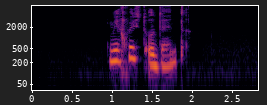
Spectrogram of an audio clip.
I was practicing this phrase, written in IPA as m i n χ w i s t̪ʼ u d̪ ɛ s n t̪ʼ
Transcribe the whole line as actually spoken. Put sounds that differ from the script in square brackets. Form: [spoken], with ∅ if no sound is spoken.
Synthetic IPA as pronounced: m i [∅] χ w i s t̪ʼ u d̪ ɛ [∅] n t̪ʼ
